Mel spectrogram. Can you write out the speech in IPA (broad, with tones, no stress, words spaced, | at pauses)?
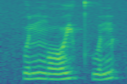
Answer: pɵ˨˧nŋɔː˨˥jkʷʰɐ˨˥n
